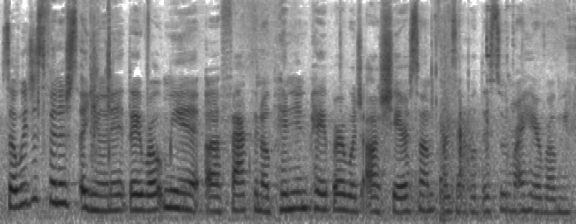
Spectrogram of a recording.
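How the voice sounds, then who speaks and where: A woman's voice: medium pitch, steady tone, fast talker, noisy background. A woman in her twenties, a teacher, chatting casually to a vlog audience in an informal, slangy way with wry asides. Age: 20s. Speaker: teacher and vlogger.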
